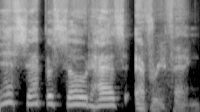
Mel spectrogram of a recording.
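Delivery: high, swooping sing-song delivery. Praising an episode, sounding like Stefan from Saturday Night Live. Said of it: "I sound like Stefan from Saturday Night Live".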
